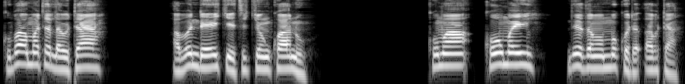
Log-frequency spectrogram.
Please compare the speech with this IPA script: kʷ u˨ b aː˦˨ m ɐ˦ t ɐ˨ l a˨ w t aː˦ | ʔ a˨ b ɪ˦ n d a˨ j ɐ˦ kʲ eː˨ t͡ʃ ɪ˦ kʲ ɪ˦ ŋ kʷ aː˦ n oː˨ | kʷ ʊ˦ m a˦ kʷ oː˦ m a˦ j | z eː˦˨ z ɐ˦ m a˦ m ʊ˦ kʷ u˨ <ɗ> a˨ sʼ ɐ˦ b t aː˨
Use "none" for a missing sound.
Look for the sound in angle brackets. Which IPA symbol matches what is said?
d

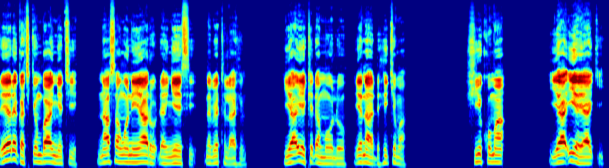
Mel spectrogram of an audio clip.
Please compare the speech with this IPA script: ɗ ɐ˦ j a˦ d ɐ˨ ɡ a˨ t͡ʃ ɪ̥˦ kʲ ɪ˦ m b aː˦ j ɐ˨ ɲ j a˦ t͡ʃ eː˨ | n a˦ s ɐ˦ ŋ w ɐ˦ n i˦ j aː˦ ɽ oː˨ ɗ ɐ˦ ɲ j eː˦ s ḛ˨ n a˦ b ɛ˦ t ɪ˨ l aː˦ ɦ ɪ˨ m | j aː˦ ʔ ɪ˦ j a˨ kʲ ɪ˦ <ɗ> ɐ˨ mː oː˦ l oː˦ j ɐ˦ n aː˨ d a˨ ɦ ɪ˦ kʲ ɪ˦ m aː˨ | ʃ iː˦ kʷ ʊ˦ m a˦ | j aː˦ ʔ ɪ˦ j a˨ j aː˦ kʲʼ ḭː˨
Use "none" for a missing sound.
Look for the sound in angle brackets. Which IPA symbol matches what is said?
ɗ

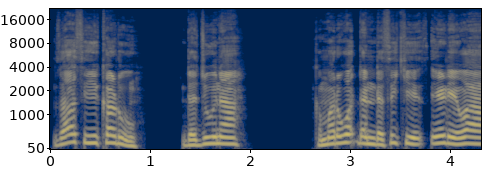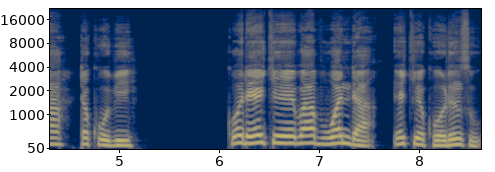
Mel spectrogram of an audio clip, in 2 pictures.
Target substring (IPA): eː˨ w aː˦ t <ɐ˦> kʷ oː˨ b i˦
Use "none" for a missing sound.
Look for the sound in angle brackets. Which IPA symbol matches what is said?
a˦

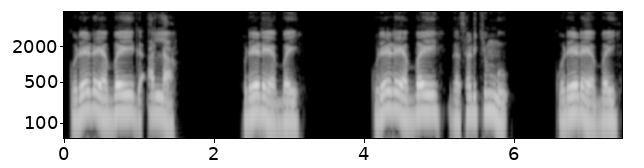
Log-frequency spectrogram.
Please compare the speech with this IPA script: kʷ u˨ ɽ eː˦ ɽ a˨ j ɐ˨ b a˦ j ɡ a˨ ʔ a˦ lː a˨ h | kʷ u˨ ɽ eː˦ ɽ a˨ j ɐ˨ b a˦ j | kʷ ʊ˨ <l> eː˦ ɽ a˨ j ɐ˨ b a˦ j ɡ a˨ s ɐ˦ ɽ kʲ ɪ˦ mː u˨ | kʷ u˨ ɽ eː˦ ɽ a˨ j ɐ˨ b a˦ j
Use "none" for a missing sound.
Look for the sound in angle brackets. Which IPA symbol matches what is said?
ɽ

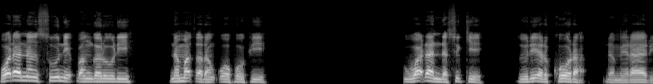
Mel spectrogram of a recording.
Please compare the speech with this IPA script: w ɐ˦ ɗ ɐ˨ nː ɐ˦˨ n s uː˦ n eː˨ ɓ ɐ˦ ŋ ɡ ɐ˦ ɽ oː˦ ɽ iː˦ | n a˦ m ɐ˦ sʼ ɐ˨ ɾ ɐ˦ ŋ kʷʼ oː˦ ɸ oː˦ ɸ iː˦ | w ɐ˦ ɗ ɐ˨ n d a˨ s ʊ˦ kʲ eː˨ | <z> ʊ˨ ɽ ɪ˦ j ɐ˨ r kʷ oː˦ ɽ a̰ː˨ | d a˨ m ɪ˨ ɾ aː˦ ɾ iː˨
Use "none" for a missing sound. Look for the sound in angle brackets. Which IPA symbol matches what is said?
z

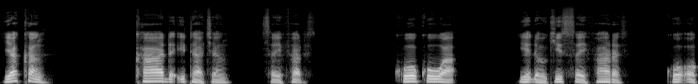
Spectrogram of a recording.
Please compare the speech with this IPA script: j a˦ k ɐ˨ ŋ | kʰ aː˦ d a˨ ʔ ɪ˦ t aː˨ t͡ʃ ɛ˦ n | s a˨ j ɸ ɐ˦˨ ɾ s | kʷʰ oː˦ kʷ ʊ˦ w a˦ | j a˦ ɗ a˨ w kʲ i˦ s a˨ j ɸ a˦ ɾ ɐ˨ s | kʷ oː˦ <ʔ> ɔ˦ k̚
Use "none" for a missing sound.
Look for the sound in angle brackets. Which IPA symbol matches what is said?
ʔ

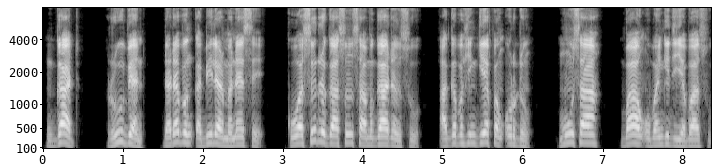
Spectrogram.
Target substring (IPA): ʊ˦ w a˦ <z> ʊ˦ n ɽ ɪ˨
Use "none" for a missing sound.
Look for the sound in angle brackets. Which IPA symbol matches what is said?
s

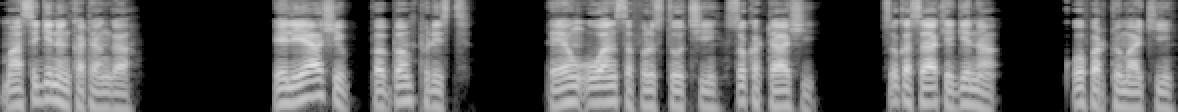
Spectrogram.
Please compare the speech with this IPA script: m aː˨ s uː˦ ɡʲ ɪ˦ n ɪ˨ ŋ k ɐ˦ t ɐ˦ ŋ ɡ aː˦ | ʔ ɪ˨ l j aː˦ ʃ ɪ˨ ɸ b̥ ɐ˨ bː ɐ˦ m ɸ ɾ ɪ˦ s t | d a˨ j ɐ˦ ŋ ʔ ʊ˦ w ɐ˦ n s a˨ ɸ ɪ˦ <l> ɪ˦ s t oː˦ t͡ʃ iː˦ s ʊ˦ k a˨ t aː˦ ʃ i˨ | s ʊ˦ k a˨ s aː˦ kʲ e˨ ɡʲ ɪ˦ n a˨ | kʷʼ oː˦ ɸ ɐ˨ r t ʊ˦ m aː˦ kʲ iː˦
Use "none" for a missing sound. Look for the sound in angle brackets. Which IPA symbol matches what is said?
ɾ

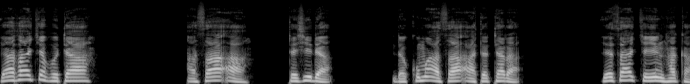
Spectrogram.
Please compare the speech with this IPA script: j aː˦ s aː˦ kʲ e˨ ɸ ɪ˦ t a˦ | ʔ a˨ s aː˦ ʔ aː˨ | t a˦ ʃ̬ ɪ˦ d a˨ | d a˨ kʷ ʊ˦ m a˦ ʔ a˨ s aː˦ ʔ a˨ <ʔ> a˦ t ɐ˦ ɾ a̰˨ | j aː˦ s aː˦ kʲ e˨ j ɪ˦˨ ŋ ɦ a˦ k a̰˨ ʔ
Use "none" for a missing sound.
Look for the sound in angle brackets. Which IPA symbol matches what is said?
t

